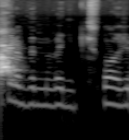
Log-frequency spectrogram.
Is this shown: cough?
no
